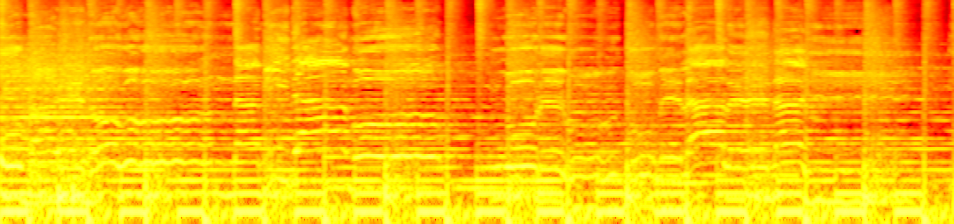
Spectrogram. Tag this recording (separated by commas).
Music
